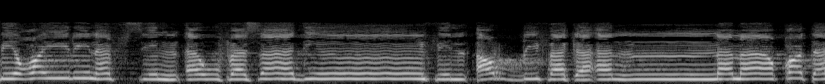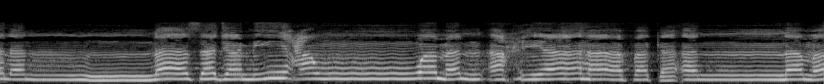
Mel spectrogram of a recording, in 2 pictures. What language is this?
Arabic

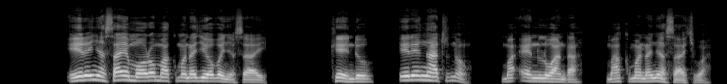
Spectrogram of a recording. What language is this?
Luo (Kenya and Tanzania)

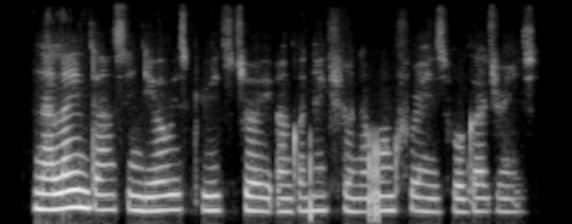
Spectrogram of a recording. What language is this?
Nigerian Pidgin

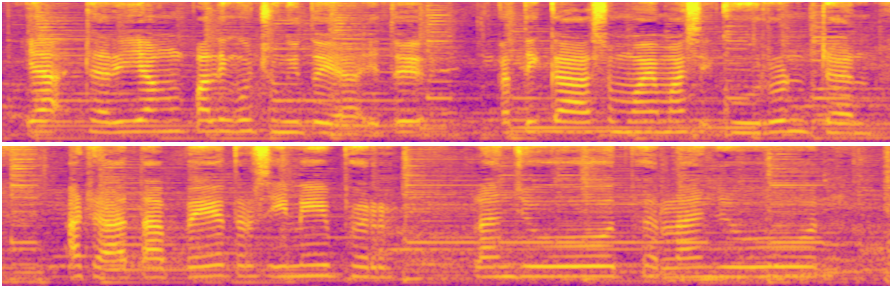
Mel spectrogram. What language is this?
Indonesian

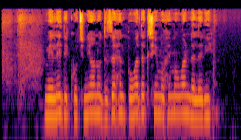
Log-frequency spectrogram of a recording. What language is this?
Pashto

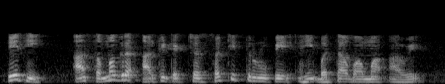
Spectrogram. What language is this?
Gujarati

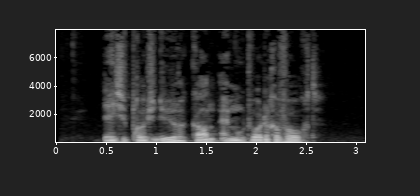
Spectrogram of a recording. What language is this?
Dutch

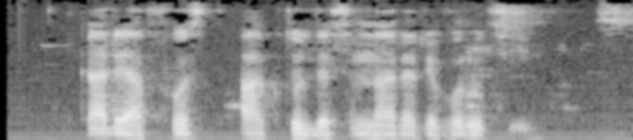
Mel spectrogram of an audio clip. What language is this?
Romanian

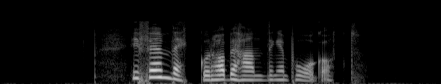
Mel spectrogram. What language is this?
Swedish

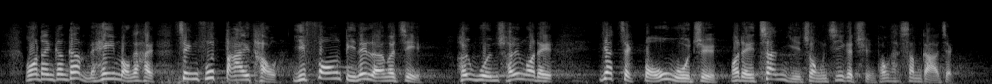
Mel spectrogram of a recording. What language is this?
Cantonese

